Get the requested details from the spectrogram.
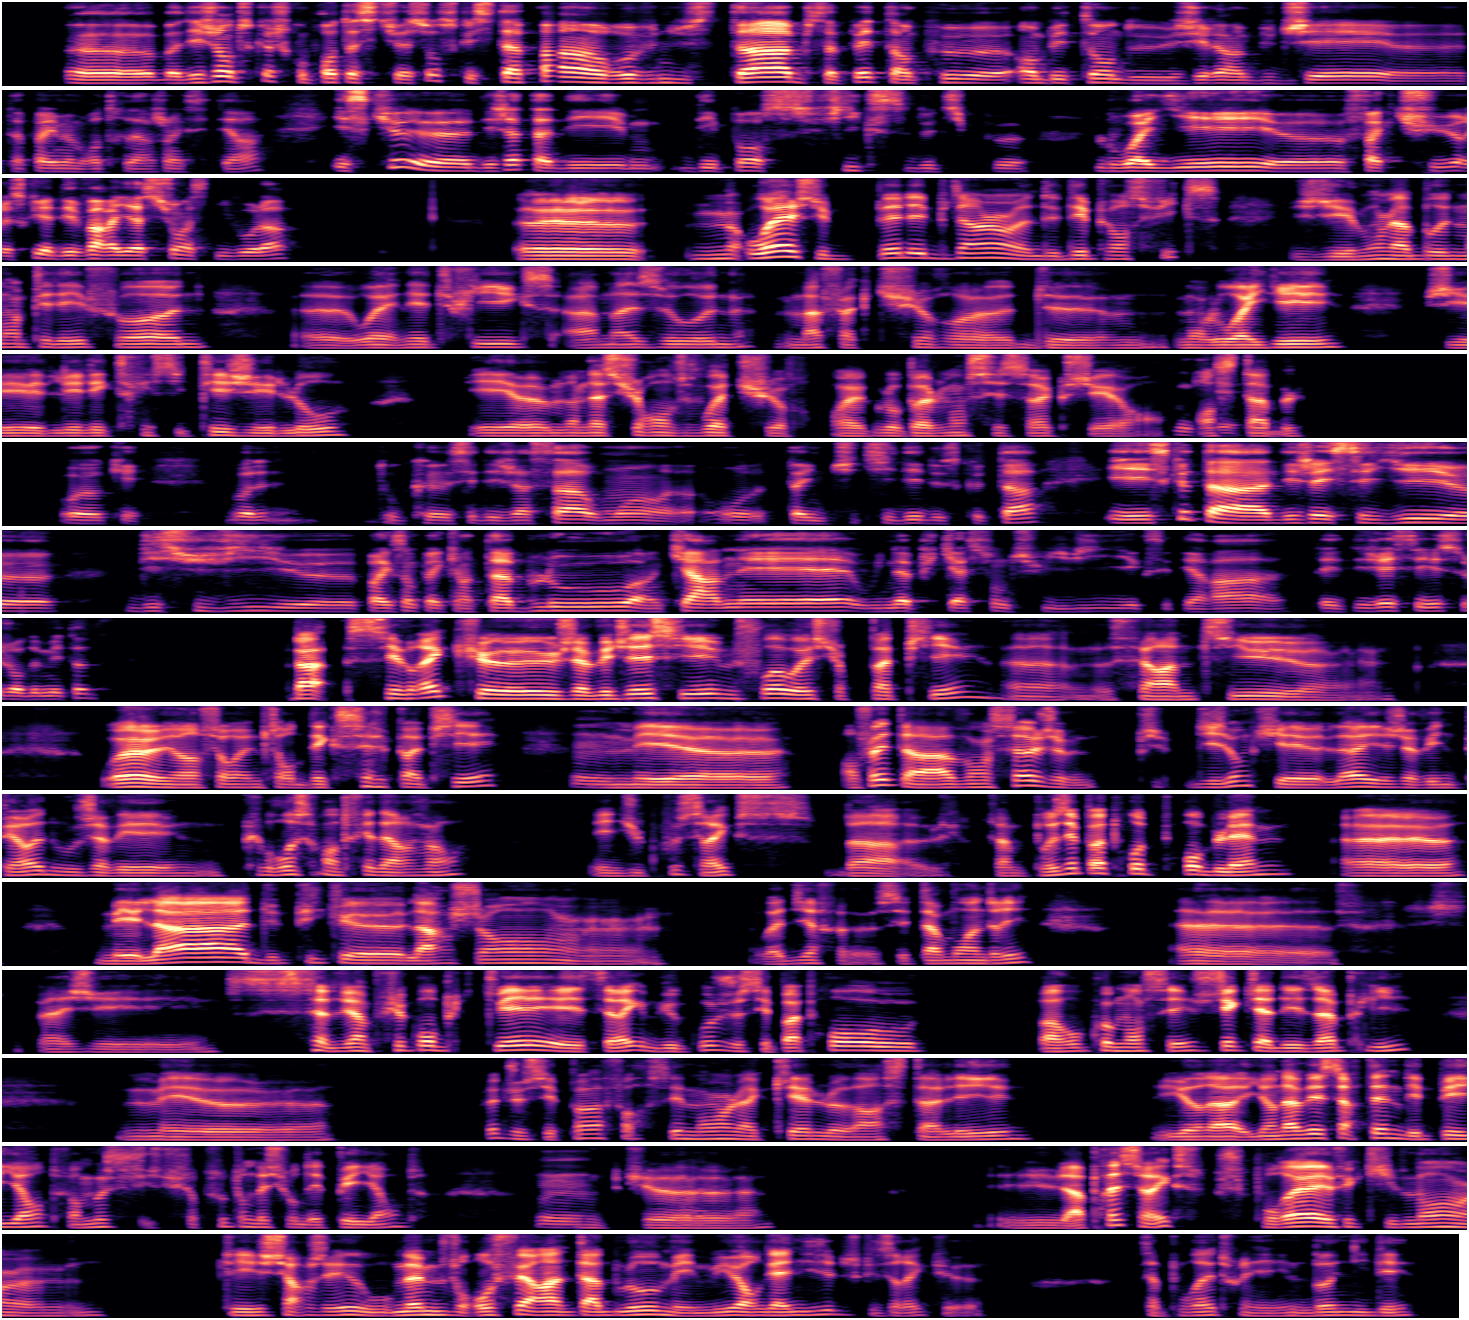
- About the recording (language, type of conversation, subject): French, advice, Comment puis-je établir et suivre un budget réaliste malgré mes difficultés ?
- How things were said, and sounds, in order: tapping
